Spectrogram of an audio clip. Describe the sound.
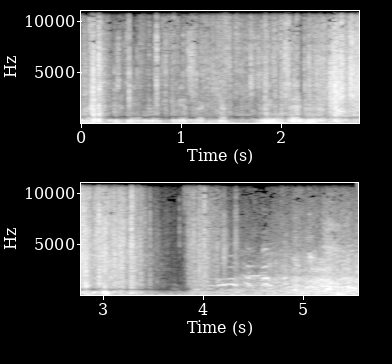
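Continuous crinkling and rustling of newspaper pages being crumpled and rummaged through while searching for a woman's photo printed in the paper, with brief pauses and a low murmur of voices in the background.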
